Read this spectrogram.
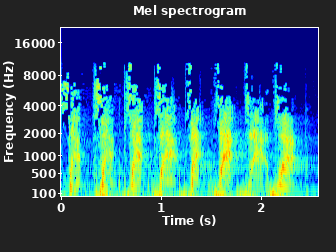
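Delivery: sharp rapid-fire zap sound effects; punchy, repeated zapping noises; imitated zaps. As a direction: mimic lightning bolts striking one after another. Imitates lightning bolts striking.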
